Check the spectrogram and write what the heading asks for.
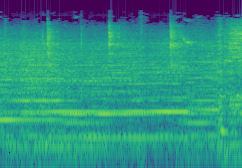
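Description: Amplified electric guitar holding a sustained, ringing chord on stage, with three evenly spaced sharp hits over it, just before the full band comes in.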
